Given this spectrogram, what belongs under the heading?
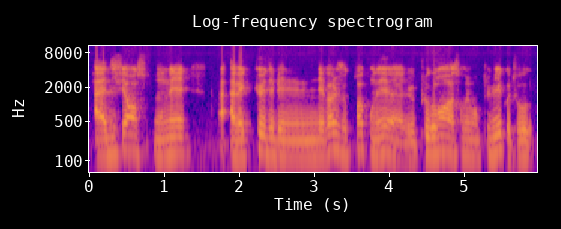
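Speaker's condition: Stuttering; stuttering of neurological origin, not due to stress or shyness, described by interviewer as fairly strong; still stutters, accepts it, sees no way to change it; describes stuttering generally as blocks, repetitions, sometimes associated movements, accentuated by certain factors; repeated sounds, repeated words, prolonged sounds

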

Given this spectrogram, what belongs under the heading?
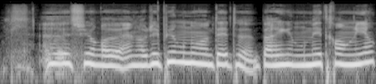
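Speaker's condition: Cerebral palsy; all rehabilitation including physiotherapy stopped at age 18, speech and psychomotor therapy stopped earlier

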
